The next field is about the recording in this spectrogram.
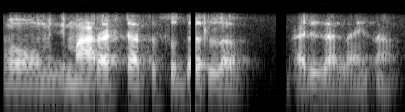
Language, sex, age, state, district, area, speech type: Marathi, other, 18-30, Maharashtra, Buldhana, urban, conversation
